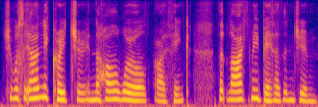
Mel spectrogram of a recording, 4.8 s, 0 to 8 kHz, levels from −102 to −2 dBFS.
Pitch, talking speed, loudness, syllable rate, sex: 210 Hz, 215 wpm, -17 LUFS, 5.5 syllables/s, female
